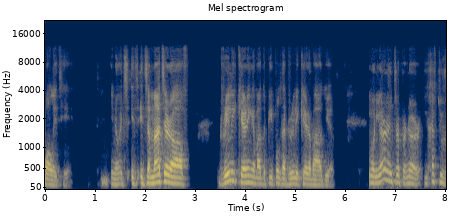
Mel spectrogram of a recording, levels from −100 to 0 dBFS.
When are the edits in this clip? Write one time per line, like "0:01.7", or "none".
0:06.5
